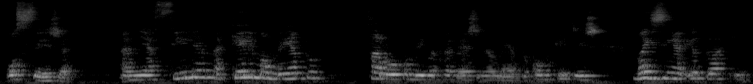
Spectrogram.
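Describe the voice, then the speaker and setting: An older woman recounts a personal story straight to her viewers, her voice sitting a little high. She sounds some distance from the mic in a roomy, echoing space. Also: moderate pace, creaky, mellow. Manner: emotional, addresses viewers directly. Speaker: testimony speaker. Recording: echoey room, voice from a distance.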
